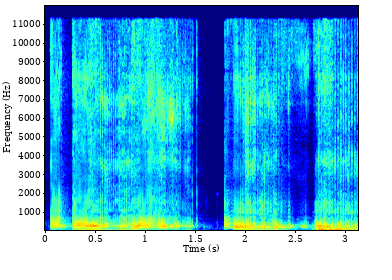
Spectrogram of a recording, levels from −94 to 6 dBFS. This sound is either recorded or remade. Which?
remade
